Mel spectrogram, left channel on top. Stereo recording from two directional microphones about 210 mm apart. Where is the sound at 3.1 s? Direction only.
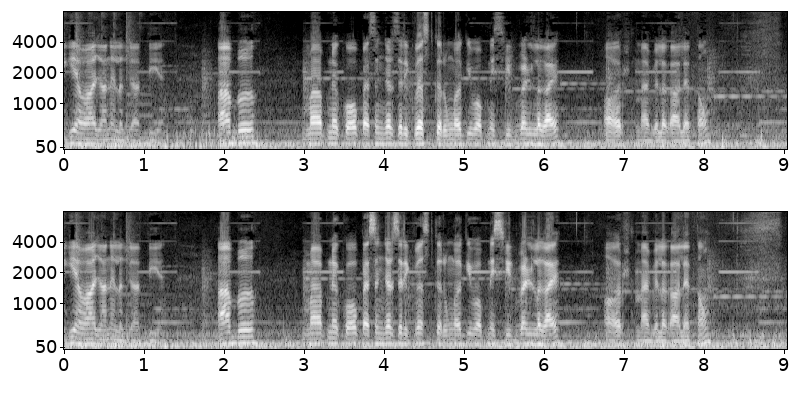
15° left (ahead or behind).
